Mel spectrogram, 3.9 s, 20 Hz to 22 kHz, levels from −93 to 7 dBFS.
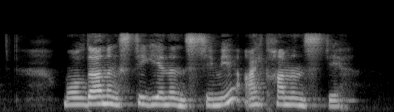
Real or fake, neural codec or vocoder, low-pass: fake; codec, 16 kHz in and 24 kHz out, 1 kbps, XY-Tokenizer; 7.2 kHz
